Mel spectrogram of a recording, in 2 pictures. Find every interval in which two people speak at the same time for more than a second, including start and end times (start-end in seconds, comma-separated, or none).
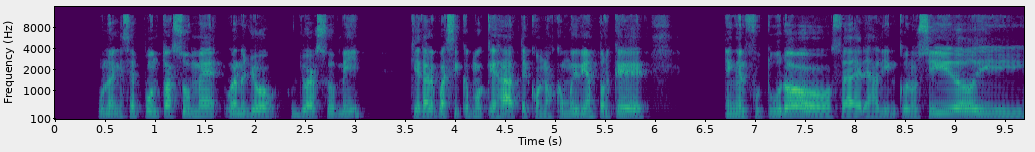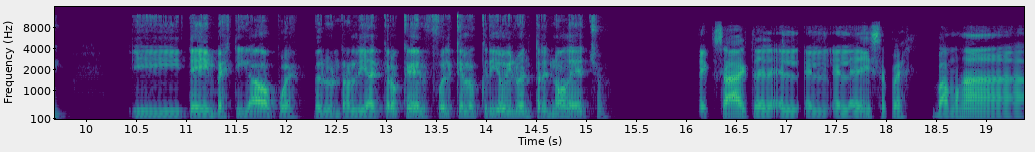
none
